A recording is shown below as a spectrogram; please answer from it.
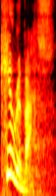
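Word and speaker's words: Kiribati: get fun facts like this from omg facts Keira bass that's how you pronounce it is the only country that falls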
